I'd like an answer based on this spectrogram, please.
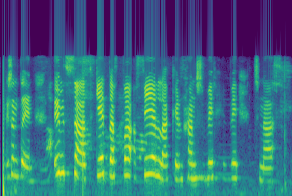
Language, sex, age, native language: Icelandic, female, 11, Icelandic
